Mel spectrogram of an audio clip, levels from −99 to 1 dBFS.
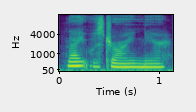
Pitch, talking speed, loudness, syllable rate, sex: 185 Hz, 210 wpm, -16 LUFS, 5.3 syllables/s, female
